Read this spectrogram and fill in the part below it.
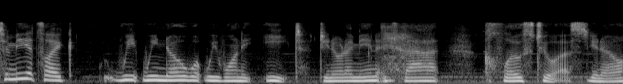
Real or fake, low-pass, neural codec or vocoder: real; 7.2 kHz; none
